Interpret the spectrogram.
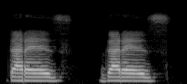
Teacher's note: because the t is between two vowels it's flap it sounds like a very quick or D that is that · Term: flap T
